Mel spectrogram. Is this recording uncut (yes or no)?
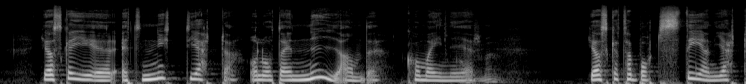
yes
